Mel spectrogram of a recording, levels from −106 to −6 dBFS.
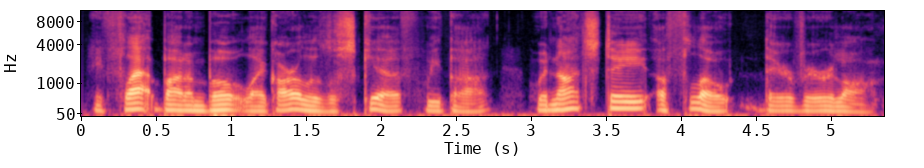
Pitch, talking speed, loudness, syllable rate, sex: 120 Hz, 190 wpm, -20 LUFS, 4.8 syllables/s, male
